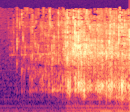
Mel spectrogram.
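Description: Coffee being poured into a cup: a short, steady trickling stream that swells after a brief soft start, fairly quiet, with no voices.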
